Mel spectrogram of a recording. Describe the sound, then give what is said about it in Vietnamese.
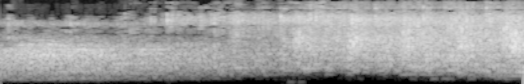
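Applause from an audience at a religious gathering: a steady, fairly soft wash of clapping that continues throughout. “Vỗ tay cũng thấy nhỏ quá đi thôi.”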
